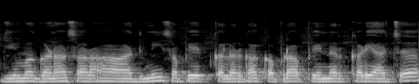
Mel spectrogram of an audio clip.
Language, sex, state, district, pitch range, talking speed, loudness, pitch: Rajasthani, male, Rajasthan, Nagaur, 140-145 Hz, 155 wpm, -16 LUFS, 140 Hz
